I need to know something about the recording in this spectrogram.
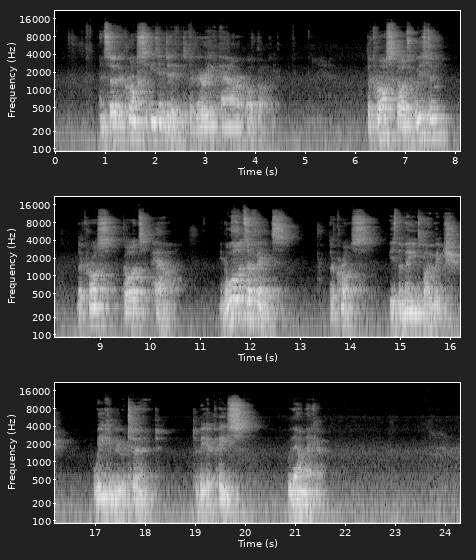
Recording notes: A sermon preached at St Stephen's Bellevue Hill on Good Friday 7th April 2023.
